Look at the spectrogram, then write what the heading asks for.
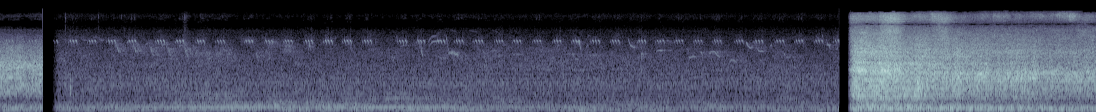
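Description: Swiss electric trains: first a quieter stretch with a steady low hum and a rhythmic high chirping. After a cut about eight and a half seconds in, a train passes close by with loud rushing rail and wheel noise.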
